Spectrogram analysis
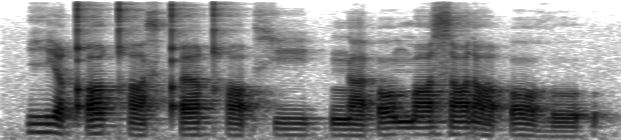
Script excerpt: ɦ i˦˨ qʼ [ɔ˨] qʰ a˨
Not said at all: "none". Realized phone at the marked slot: ɔ˦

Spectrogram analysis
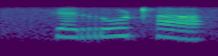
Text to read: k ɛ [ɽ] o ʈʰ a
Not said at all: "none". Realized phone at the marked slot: r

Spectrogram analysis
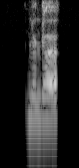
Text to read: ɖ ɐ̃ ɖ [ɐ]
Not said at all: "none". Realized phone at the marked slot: ɐ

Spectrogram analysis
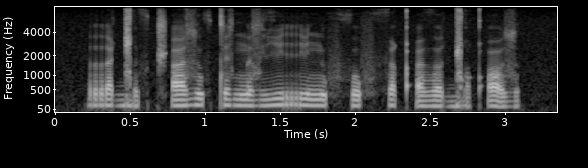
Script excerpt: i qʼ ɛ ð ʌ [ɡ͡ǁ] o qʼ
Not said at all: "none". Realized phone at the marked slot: ɡ͡ǁ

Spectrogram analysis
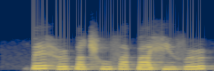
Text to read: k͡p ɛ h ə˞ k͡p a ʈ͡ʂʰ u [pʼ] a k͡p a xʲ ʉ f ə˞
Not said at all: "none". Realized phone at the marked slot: f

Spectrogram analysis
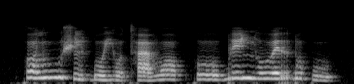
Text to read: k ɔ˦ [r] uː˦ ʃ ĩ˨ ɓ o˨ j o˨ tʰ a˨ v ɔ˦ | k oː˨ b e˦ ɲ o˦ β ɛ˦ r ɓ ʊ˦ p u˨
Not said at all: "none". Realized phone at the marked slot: l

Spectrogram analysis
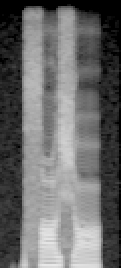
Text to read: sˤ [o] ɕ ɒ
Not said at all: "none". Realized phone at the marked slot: ɤ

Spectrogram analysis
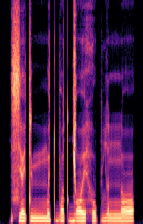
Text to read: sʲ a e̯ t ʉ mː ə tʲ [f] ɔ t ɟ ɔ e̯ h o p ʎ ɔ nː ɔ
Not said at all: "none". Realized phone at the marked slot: b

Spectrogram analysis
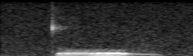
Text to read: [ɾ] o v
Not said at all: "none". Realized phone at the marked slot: t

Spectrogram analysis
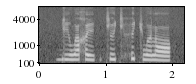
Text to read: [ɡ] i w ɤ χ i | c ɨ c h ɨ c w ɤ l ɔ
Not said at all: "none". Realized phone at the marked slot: ɡ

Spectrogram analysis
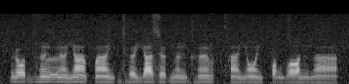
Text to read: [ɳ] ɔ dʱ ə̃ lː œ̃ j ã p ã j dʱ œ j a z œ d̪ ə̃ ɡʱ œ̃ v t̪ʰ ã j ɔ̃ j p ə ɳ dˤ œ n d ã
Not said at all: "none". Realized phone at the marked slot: ɳ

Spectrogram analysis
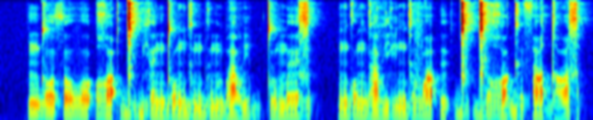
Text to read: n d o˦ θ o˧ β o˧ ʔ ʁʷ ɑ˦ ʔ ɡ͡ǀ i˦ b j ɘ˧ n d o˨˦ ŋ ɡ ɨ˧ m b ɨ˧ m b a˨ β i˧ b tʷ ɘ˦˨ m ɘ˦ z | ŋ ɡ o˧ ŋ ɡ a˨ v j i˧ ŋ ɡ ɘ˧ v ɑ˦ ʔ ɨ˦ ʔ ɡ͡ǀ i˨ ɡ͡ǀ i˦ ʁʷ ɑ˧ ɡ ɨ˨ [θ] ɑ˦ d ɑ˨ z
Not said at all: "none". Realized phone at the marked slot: θ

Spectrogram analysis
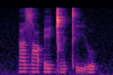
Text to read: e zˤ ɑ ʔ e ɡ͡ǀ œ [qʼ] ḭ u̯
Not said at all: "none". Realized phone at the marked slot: tʼ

